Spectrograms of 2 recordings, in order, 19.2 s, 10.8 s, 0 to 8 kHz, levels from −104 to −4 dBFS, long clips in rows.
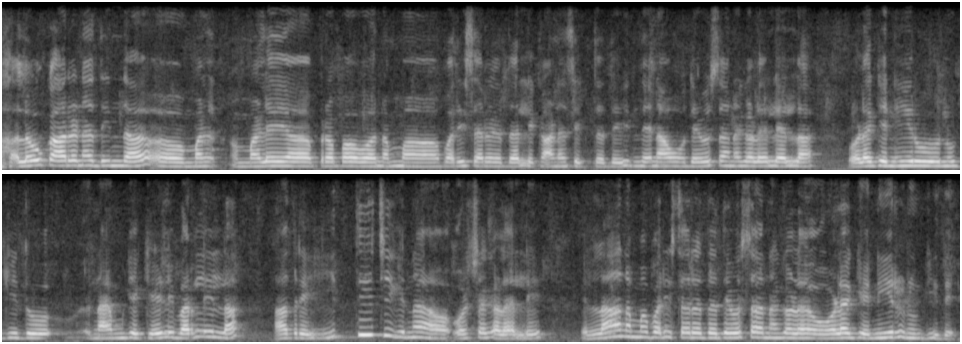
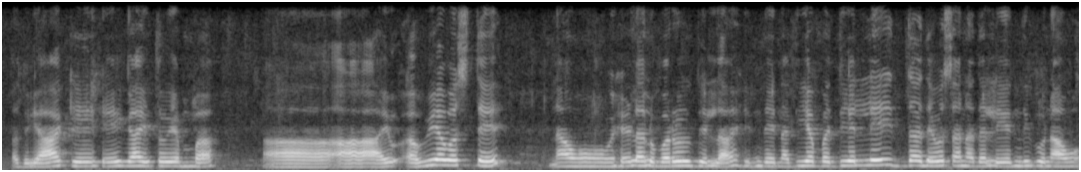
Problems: none marked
